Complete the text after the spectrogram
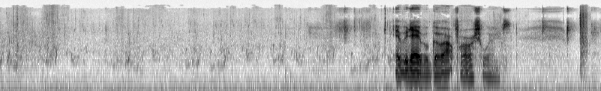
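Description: Water gurgles and bubbles as a swimmer moves underwater.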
